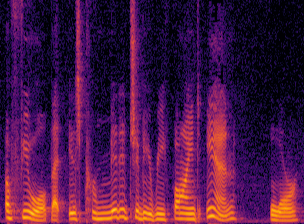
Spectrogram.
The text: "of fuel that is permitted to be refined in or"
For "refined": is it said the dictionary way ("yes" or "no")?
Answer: yes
